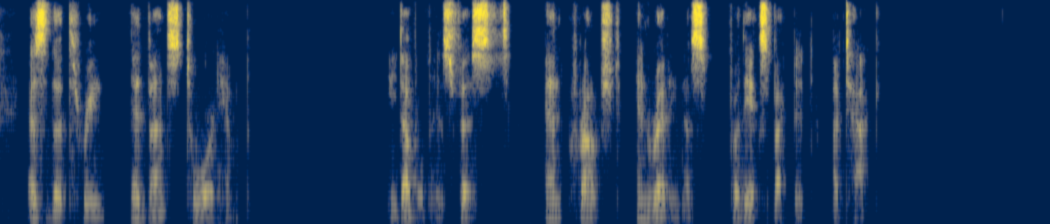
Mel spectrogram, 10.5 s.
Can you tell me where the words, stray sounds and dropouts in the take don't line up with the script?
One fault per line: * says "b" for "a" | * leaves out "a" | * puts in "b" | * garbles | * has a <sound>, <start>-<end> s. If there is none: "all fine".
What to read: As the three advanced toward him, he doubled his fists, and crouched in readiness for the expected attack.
all fine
